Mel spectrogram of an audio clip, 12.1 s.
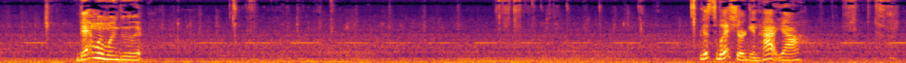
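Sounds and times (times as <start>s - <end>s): chewing clicks: 1.9s - 9.4s.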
